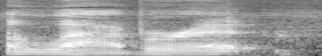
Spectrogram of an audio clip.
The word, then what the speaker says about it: elaborate: a verb so as an adjective this is pronounced elaborate and you could for example describe the movie set of Bridgerton as elaborate everything is ornate extremely detailed and extremely complex elaborate means to uh explain in additional detail so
